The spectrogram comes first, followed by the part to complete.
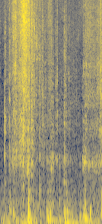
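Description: Gloved hands handling a cardboard trading-card box: about half a dozen light knocks and taps with rustling as the box is opened and tipped to get the packs out.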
